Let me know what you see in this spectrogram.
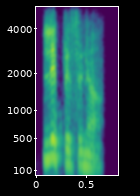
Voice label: "Lippizaner", Indian

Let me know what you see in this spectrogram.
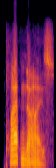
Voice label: "platinize", American

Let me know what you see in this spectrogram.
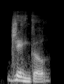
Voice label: "jingle", Indian

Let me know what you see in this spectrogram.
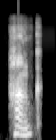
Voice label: "hunk", Indian

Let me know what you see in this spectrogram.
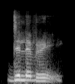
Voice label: "delivery", Indian

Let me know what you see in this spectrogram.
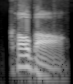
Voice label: "COBOL", American

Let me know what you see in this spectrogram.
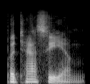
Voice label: "potassium", American

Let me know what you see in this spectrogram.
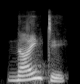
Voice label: "ninety", Indian

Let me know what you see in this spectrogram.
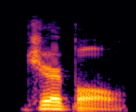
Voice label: "jerbil", American

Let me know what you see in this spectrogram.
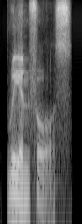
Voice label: "reinforce", British

